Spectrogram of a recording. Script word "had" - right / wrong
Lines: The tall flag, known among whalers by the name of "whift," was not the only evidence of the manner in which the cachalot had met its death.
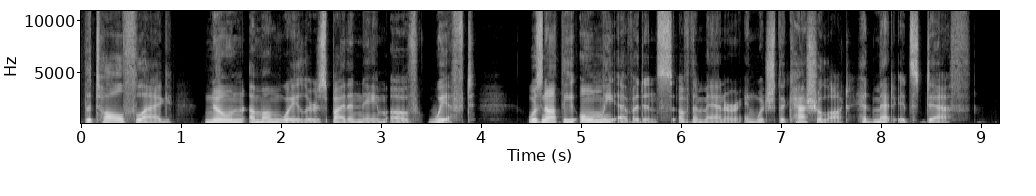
right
